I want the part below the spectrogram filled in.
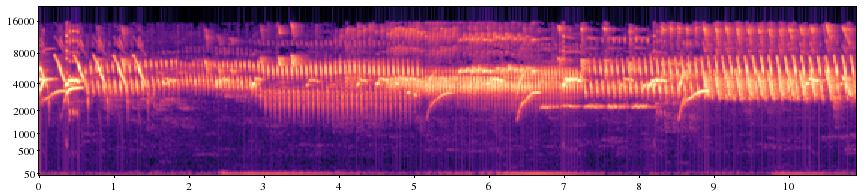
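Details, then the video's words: Belgian canary song used to warm up canaries: long varied rolling trills, drawn-out buzzy passages and rising swept whistles, with a constant low hum underneath. "CANTO PARA ESQUENTAR CANÁRIO BELGA RÁPIDO!!!"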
